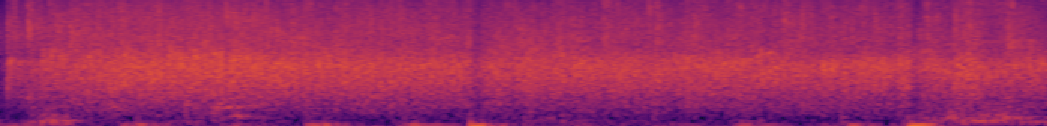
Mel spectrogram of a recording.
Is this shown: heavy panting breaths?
no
